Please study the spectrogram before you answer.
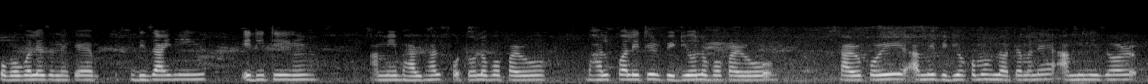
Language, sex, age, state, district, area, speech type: Assamese, female, 18-30, Assam, Kamrup Metropolitan, urban, spontaneous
